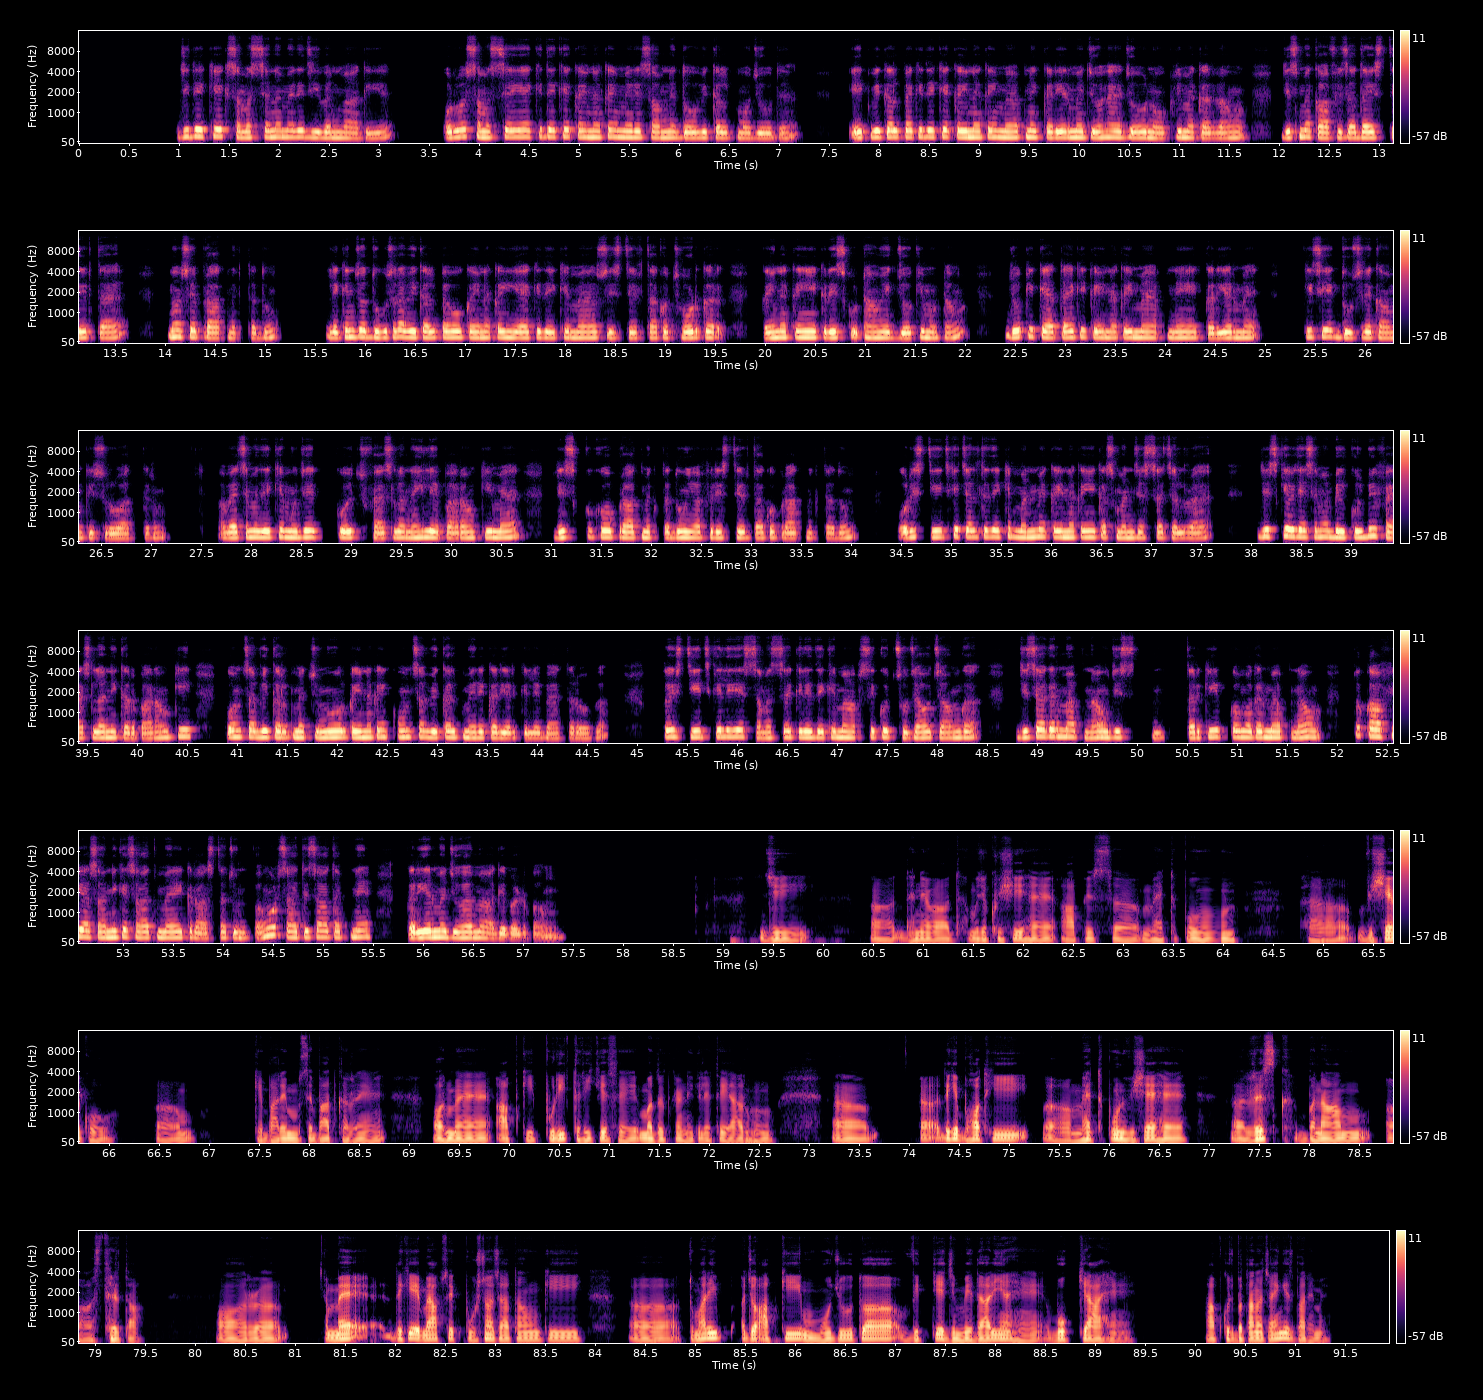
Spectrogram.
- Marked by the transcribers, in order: in English: "करियर"; other background noise; in English: "रिस्क"; in English: "करियर"; in English: "रिस्क"; tapping; in English: "करियर"; in English: "करियर"; in English: "रिस्क"
- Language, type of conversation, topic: Hindi, advice, करियर में अर्थ के लिए जोखिम लिया जाए या स्थिरता चुनी जाए?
